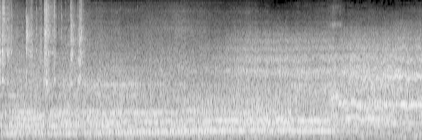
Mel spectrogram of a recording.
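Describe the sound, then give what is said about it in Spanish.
A car skids dangerously during a fast downhill descent after being forced into its lowest gear, smoke rising from beneath it, with loud, sustained tire screeching, the shrill squeal sliding in pitch over several seconds alongside a roaring engine, intense with no voices. “Y el auto derrapa peligrosamente, al tiempo que empieza a surgir humo por debajo de la máquina.”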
